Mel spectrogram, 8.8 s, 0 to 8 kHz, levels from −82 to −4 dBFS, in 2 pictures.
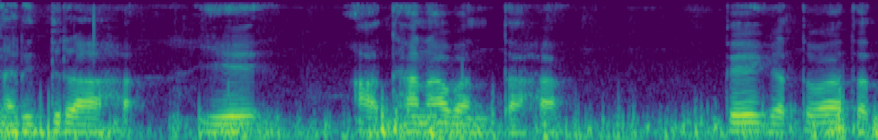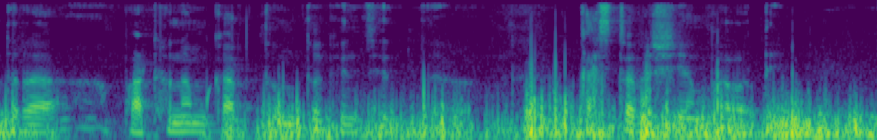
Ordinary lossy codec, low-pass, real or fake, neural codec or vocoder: none; 7.2 kHz; real; none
